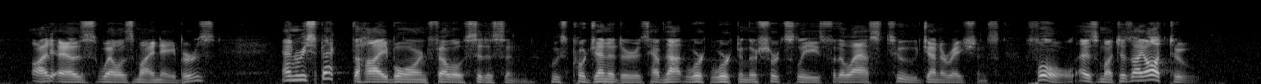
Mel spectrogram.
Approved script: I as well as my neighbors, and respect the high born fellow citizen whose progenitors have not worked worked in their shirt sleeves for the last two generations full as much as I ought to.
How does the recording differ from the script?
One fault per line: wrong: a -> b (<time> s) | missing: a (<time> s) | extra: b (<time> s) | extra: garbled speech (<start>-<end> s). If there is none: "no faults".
no faults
